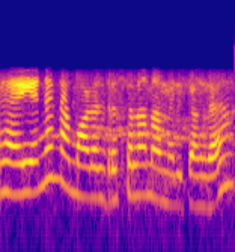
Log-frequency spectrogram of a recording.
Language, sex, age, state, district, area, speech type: Tamil, male, 18-30, Tamil Nadu, Sivaganga, rural, conversation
